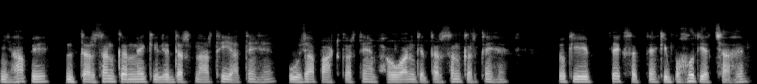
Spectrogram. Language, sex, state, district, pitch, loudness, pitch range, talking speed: Hindi, male, Bihar, Gopalganj, 120 Hz, -19 LUFS, 115-125 Hz, 215 wpm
